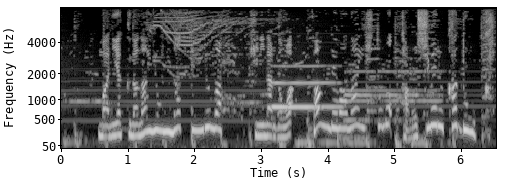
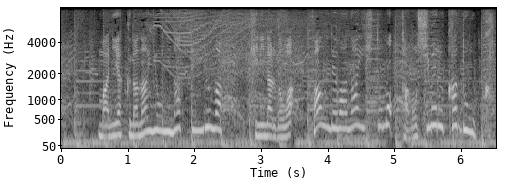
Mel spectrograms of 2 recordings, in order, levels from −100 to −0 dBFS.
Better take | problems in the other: second | noise reduction (classical method spectral subtraction)

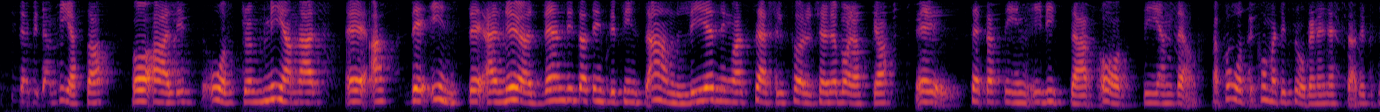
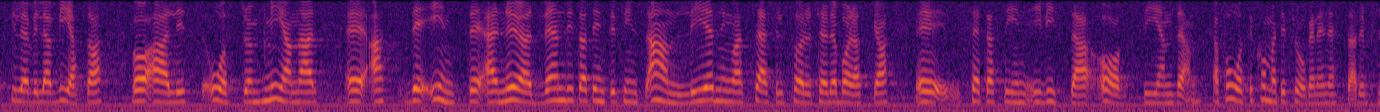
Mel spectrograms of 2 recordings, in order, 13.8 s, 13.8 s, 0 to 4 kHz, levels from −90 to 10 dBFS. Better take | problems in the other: second | noise reduction (neural mask model DeepFilterNet 3)

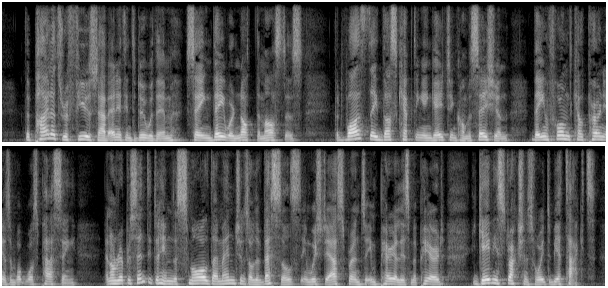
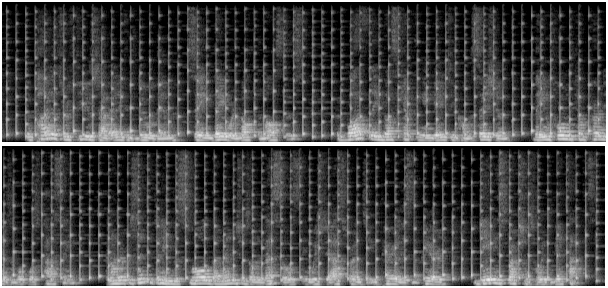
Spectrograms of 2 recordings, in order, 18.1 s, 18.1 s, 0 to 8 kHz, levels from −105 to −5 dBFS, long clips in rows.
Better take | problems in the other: first | noise reduction (classical method WPE with log-MMSE)

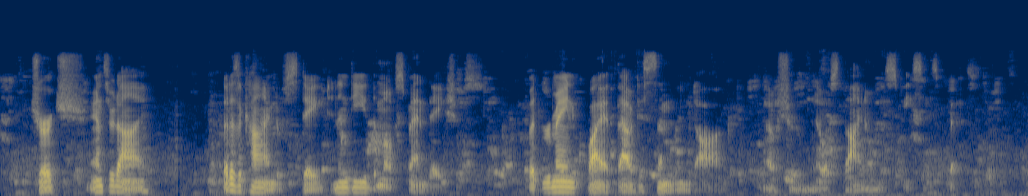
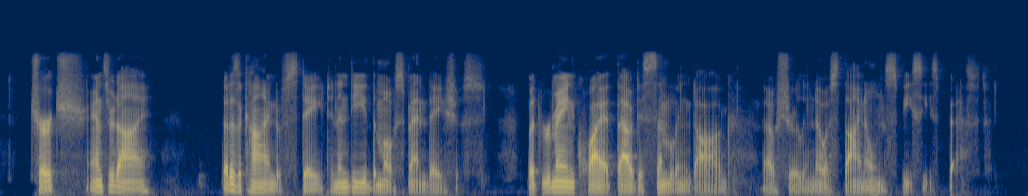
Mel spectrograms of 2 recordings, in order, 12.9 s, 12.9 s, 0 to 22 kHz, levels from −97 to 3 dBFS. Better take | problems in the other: second | noise reduction (classical method log-MMSE)

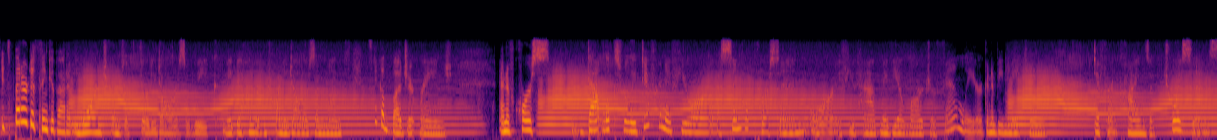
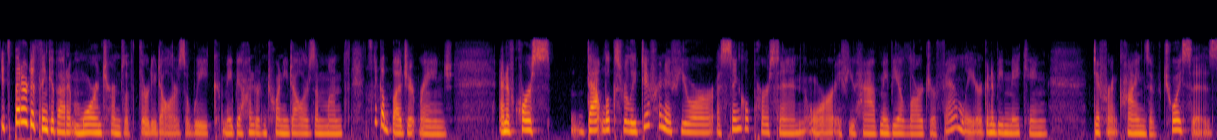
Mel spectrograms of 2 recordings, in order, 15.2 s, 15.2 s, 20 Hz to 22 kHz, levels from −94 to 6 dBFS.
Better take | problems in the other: second | background sound (Trumpet); 1 dB below the speech

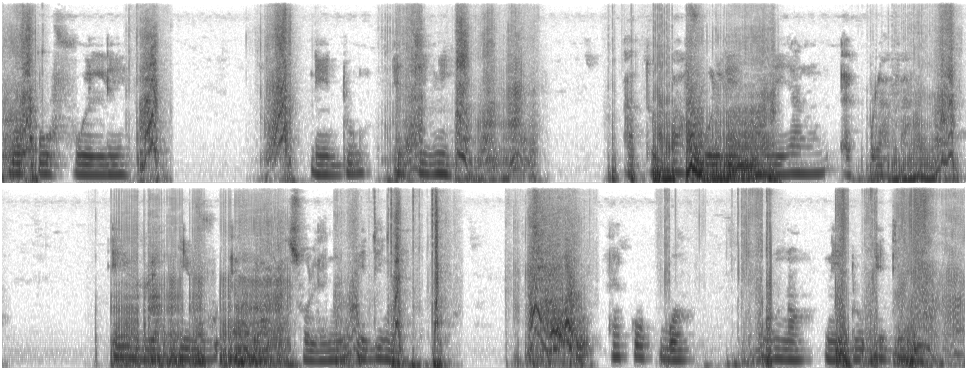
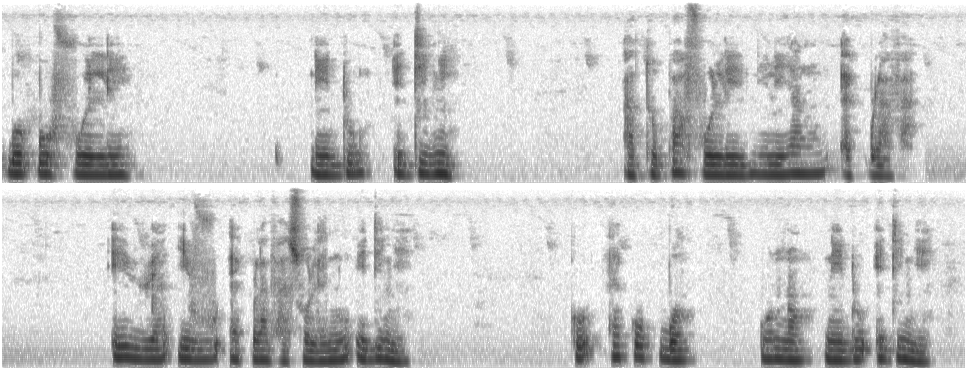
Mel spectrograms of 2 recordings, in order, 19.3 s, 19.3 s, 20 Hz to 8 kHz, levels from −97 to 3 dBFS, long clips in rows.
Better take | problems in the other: second | background sound (Zipper (clothing)); 3 dB above the speech

